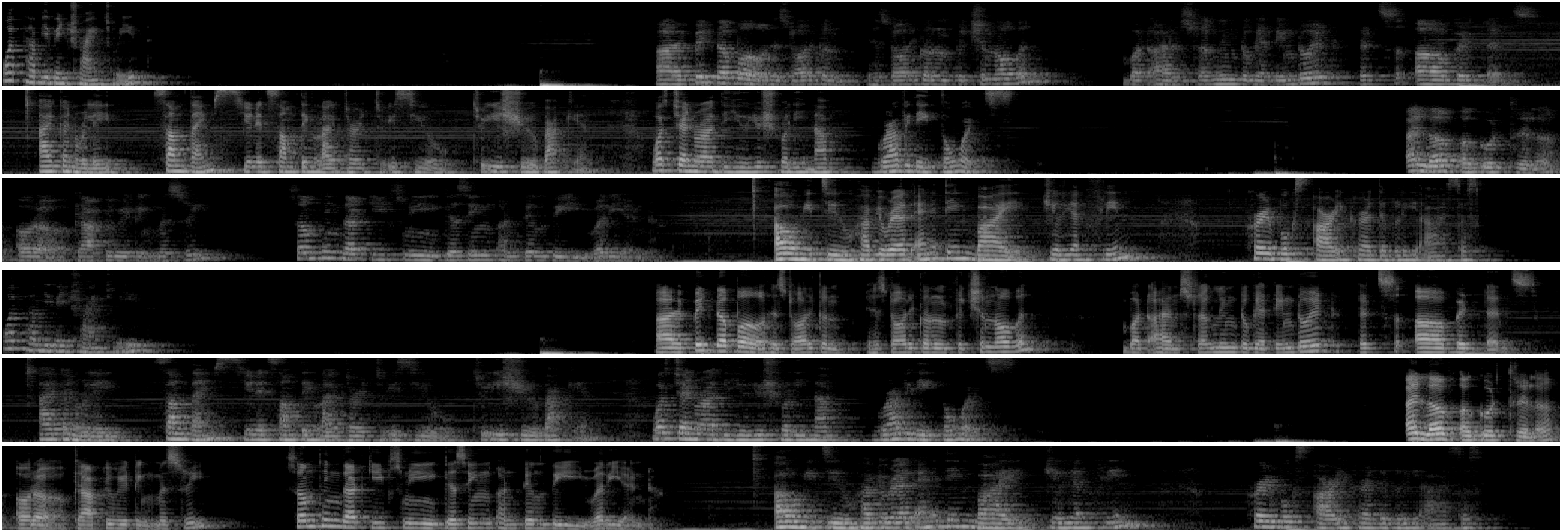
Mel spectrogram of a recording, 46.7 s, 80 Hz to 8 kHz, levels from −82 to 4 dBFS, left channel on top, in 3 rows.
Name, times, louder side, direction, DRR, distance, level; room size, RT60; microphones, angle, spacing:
voice 1, 0.0-1.4 5.4-5.5 15.9-16.7 16.9-23.9 24.3-25.5 38.5-42.5 42.9-43.1 43.6-45.9, left 3 dB, 60° left, 0.4 m, -33 dB
voice 2, 6.5-10.3 11.2-15.3 29.6-33.2 34.0-37.6, right 7 dB, 90° right, 0.3 m, -34 dB
3.4 x 2.7 x 3.7 m
head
